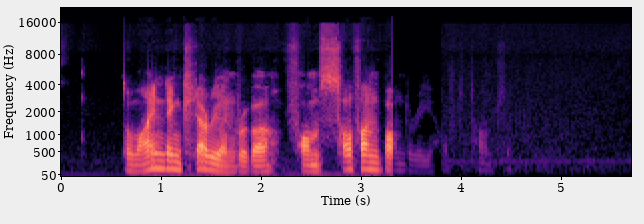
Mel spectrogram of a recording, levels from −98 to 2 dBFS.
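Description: From the start of the clip there are noise suppressor artifacts. The suppressor pulls down the bands it judges to be steady noise, frame by frame, but only by about 3 dB. The background therefore dips slightly in the gaps and swells back under the speech. On a spectrogram the noise floor looks blotchy and mottled rather than smooth, shifting in small patches from one frame to the next.

At 3.31 s, right after "forms southern", the speech cuts out abruptly and does not return before the end. This is an audio dropout to a faint residue, likely caused by the wanted signal being lost while the path after the break stayed live. What remains is only a faint trace of sound, roughly 35 dB below the earlier level. Around 4 s the room noise swells by about 25 dB, to about 16 dB below the speech level. On the waveform the envelope collapses to a thin sliver at 3.31 s with no fade. The spectrogram shows a hard vertical edge there, with speech harmonics vanishing and only a dim wash below.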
